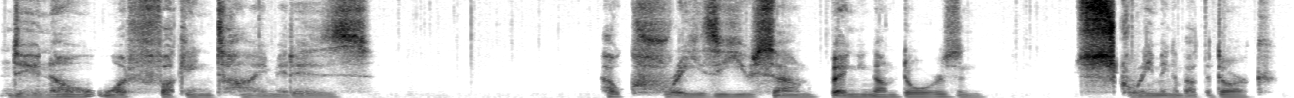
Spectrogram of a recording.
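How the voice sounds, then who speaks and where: A man playing an irritated, suspicious, armed cabin dweller in a horror audio roleplay, speaking in a gruff, hurried, swearing manner. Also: low-pitched, little pitch movement, sharp tone, no room sound, full character voice. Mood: angry, wary.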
